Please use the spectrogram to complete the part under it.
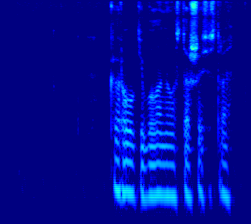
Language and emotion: Russian, neutral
